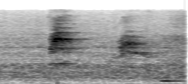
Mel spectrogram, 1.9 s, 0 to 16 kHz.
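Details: Oliver, a 10-month-old male orange tabby found at a CVS store in Kansas City, Missouri, an affectionate lap cat awaiting adoption, gives two short, high meows about 0.7 seconds apart indoors. The second is softer, over a low room hum and a television.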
